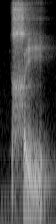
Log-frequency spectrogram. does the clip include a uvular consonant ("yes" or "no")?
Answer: yes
